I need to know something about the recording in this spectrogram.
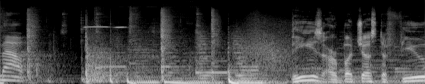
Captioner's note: mic drops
